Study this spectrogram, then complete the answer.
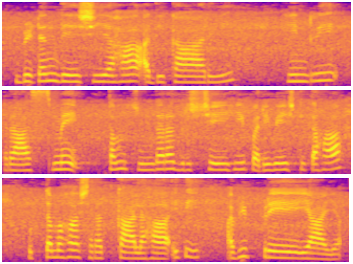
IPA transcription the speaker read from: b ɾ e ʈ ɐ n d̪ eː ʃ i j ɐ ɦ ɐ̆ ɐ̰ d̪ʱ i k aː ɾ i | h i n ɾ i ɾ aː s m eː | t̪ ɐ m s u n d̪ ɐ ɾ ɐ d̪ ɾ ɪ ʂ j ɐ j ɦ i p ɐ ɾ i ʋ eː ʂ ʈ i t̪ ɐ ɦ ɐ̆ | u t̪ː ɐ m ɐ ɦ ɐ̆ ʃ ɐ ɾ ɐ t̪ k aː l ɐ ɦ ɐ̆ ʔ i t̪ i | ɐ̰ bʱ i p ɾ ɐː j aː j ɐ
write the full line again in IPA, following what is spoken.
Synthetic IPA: b ɾ i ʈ ɐ n d̪ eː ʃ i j ɐ ɦ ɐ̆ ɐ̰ d̪ʱ i k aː ɾ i | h i n ɾ i ɾ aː s m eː | t̪ ɐ m s u n d̪ ɐ ɾ ɐ d̪ ɾ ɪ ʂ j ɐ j ɦ i p ɐ ɾ i ʋ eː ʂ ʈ i t̪ ɐ ɦ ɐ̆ | u t̪ː ɐ m ɐ ɦ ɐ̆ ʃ ɐ ɾ ɐ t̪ k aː l ɐ ɦ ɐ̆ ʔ i t̪ i | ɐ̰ bʱ i p ɾ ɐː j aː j ɐ

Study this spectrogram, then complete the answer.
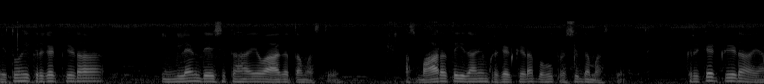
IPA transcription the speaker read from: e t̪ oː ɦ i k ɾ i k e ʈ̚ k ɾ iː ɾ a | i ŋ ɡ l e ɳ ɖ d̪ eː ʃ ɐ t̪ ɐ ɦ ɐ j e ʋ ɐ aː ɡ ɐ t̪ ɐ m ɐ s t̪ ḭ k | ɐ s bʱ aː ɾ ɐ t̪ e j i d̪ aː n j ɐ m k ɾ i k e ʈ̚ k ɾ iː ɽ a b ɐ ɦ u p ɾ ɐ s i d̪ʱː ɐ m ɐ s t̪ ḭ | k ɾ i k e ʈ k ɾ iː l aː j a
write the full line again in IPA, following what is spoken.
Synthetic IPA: e t̪ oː ɦ i k ɾ i k e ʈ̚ k ɾ iː ɽ a | i ŋ ɡ l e ɳ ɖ d̪ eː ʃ ɐ t̪ ɐ ɦ ɐ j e ʋ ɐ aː ɡ ɐ t̪ ɐ m ɐ s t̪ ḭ | ɐ s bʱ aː ɾ ɐ t̪ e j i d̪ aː n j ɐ m k ɾ i k e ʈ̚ k ɾ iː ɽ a b ɐ ɦ u p ɾ ɐ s i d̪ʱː ɐ m ɐ s t̪ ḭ | k ɾ i k e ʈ k ɾ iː ɽ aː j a

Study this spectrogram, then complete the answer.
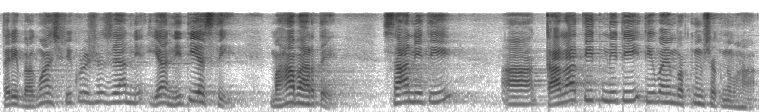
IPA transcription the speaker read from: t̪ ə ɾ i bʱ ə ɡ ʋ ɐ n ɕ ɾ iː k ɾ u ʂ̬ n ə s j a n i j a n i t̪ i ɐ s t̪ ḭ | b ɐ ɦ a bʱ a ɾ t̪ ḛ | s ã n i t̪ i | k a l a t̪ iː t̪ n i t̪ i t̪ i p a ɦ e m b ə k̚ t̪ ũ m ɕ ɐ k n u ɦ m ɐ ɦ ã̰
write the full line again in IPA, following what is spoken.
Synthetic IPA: t̪ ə ɾ i bʱ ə ɡ ʋ a n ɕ ɾ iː k ɾ u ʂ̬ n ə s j a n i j a n i t̪ i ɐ s t̪ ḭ | m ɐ ɦ a bʱ a ɾ t̪ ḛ | s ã n i t̪ i | k a l a t̪ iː t̪ n i t̪ i t̪ i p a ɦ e m b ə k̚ t̪ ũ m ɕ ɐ k n u m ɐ ɦ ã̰

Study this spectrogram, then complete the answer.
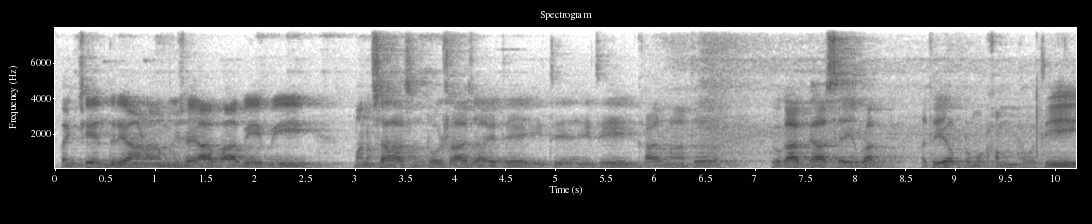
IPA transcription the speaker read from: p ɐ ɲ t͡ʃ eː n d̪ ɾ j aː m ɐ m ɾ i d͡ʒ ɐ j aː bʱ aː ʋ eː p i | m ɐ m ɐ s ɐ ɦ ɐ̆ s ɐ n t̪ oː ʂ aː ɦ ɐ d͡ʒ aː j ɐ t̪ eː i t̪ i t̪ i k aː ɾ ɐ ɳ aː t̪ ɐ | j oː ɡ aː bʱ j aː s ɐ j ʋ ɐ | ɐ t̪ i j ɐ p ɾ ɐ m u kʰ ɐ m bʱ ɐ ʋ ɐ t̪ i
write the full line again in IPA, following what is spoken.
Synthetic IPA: p ɐ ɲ t͡ʃ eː n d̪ ɾ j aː ɳ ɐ m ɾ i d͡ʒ ɐ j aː bʱ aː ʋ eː p i | m ɐ n ɐ s ɐ ɦ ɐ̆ s ɐ n t̪ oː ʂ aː ɦ ɐ d͡ʒ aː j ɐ t̪ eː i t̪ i t̪ i k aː ɾ ɐ ɳ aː t̪ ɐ | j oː ɡ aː bʱ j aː s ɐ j ʋ ɐ | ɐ t̪ i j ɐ p ɾ ɐ m u kʰ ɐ m bʱ ɐ ʋ ɐ t̪ i

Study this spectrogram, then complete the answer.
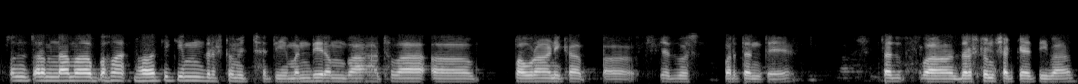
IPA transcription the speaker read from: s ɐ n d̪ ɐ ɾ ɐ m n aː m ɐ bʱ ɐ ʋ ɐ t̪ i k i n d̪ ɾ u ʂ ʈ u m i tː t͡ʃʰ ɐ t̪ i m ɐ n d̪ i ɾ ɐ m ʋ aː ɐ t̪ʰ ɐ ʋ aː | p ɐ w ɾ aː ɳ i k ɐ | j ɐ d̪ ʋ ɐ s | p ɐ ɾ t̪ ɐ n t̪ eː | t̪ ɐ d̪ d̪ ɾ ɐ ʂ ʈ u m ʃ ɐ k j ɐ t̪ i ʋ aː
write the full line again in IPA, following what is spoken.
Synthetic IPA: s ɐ n t̪ ɐ ɾ ɐ m n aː m ɐ bʱ ɐ ʋ ɐ t̪ i k i m d̪ ɾ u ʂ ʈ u m i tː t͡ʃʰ ɐ t̪ i m ɐ n d̪ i ɾ ɐ m ʋ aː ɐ t̪ʰ ɐ ʋ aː | p ɐ w ɾ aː ɳ i k ɐ | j ɐ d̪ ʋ ɐ s | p ɐ ɾ t̪ ɐ n t̪ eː | t̪ ɐ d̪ d̪ ɾ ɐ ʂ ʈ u m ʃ ɐ k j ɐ t̪ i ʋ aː

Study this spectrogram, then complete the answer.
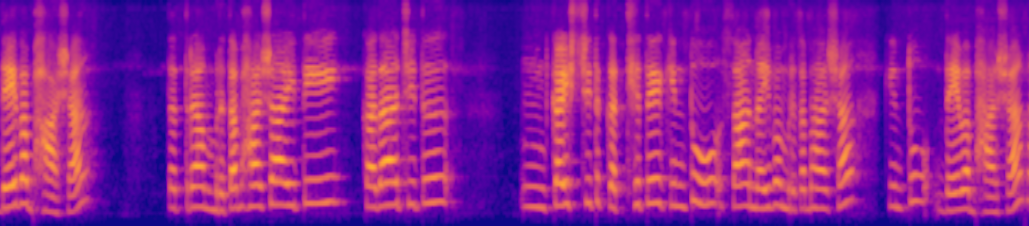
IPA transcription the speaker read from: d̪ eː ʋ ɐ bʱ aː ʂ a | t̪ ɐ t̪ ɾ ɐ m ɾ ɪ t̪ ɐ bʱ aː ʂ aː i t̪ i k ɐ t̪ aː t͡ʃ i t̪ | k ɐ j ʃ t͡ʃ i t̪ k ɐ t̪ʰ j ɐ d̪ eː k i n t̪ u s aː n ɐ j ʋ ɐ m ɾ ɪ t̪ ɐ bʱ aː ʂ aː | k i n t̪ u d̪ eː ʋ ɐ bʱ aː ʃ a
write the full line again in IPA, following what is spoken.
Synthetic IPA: d̪ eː ʋ ɐ bʱ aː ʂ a | t̪ ɐ t̪ ɾ ɐ m ɾ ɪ t̪ ɐ bʱ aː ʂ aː i t̪ i k ɐ d̪ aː t͡ʃ i t̪ | k ɐ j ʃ t͡ʃ i t̪ k ɐ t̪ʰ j ɐ t̪ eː k i n t̪ u s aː n ɐ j ʋ ɐ m ɾ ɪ t̪ ɐ bʱ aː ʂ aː | k i n t̪ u d̪ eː ʋ ɐ bʱ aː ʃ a

